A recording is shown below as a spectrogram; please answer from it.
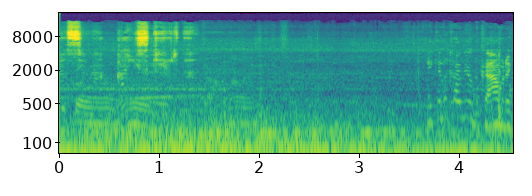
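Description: A delivery vehicle rumbles past with a deep, steady engine drone, and people talk over it.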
